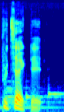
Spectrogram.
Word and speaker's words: Protect3d: find out what they got going on meet protected stylize with the three force three founders but pronounced protected there are dormbase start-up specializing in customized medical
